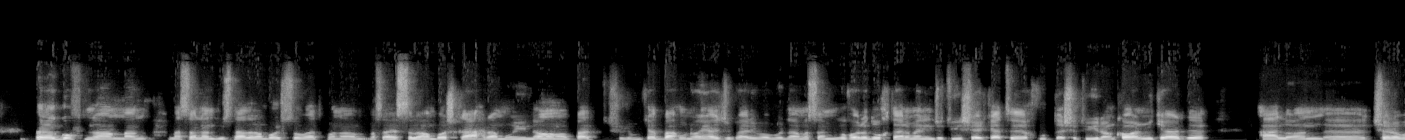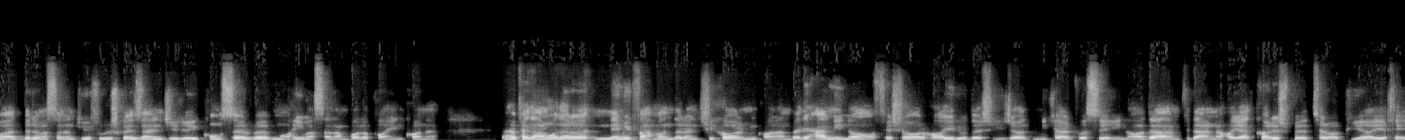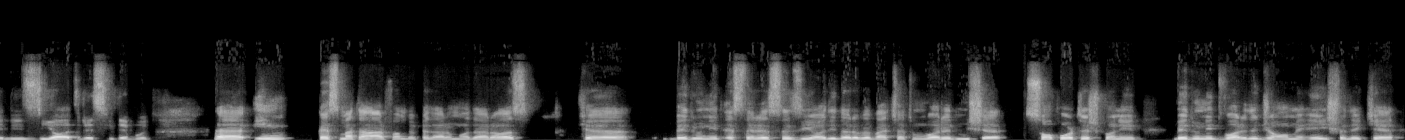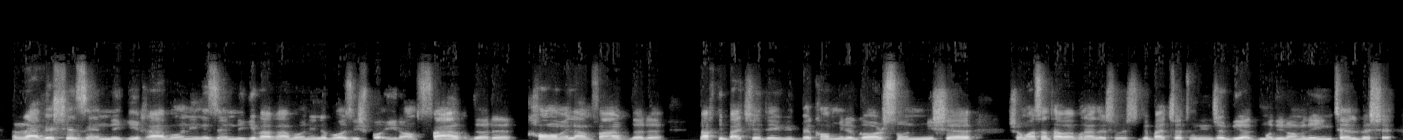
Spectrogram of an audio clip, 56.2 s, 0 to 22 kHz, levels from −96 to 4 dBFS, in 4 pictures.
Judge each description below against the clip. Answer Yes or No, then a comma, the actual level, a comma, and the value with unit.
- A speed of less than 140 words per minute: No, average, 145 wpm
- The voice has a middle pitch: No, low, 120 Hz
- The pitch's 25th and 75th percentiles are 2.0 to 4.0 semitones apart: Yes, average, 3.6 semitones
